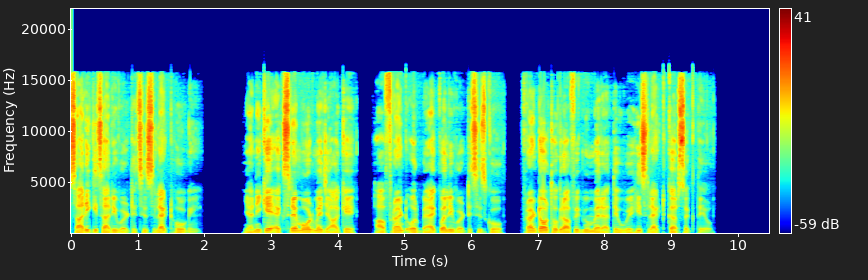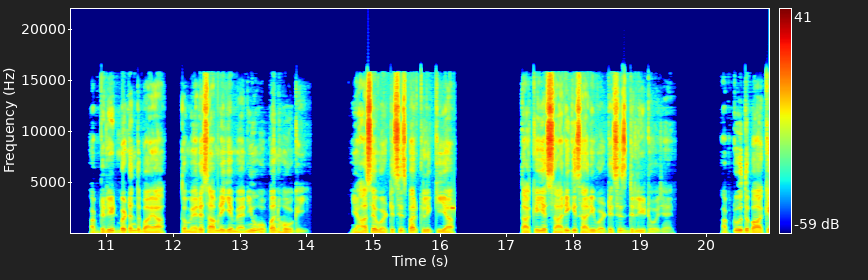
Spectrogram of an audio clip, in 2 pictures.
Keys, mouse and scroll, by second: 6.8 1, 11.7 Delete, 16.1 click.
